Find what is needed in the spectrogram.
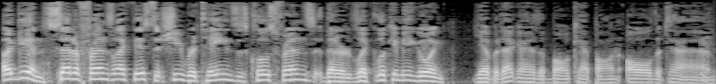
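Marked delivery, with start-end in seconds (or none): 4.7-7.2 imitating a friend, low and quiet; mock a doubtful friend in a lowered, softer voice; disapproving friend. Friends judging her date's ball cap, disapproving.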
